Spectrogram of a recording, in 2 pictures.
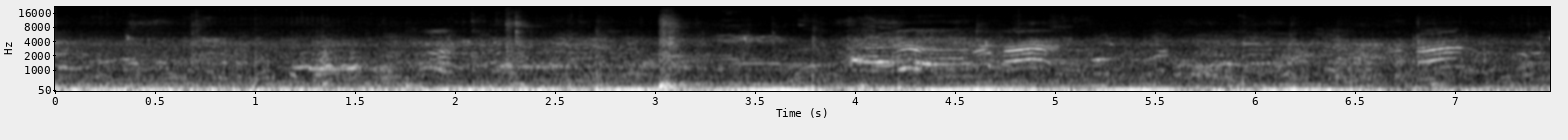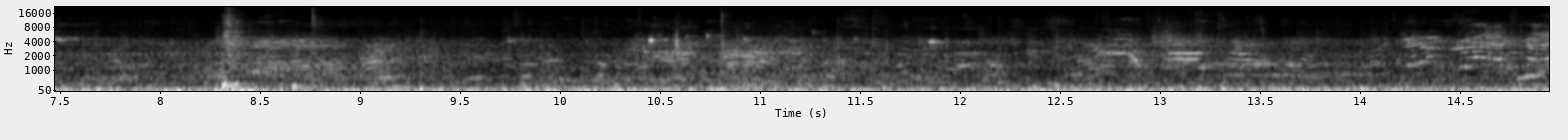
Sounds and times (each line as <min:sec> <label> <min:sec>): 0:00.0 Traffic sound 0:07.0
0:00.0 children 0:07.2
0:12.5 children 0:14.9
